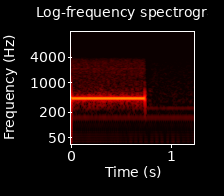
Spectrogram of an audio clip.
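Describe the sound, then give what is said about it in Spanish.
A telephone line tone for an incoming call on line 3 rings once, a steady, fairly loud electronic beep lasting under a second before cutting off abruptly, leaving only a faint low hum on the line. “Bueno, vamos a intentar, ¿la producción está llamando? Ahí va, sí. Línea 3, atención.”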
